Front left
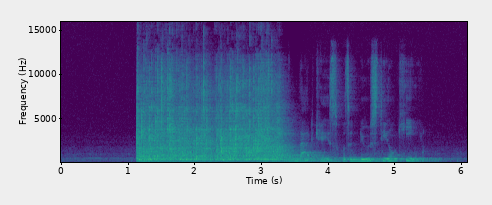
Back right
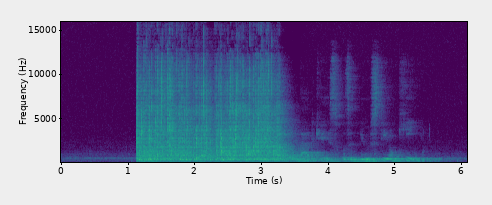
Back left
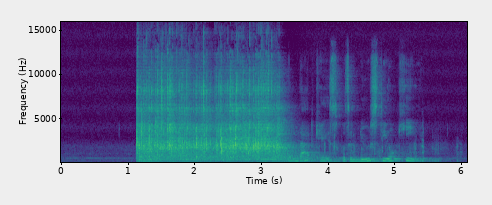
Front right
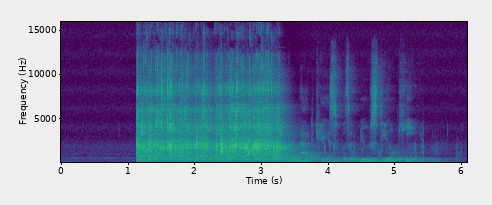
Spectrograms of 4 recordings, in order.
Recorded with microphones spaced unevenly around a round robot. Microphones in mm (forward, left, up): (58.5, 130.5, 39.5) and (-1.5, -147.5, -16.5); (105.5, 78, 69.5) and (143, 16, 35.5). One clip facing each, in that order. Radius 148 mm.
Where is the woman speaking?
60° left, 0.9 m.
